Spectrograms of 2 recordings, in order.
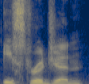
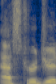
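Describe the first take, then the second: First: The word is said the British way. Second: The word is said the American way. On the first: "the British way of saying" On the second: "instead of saying"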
